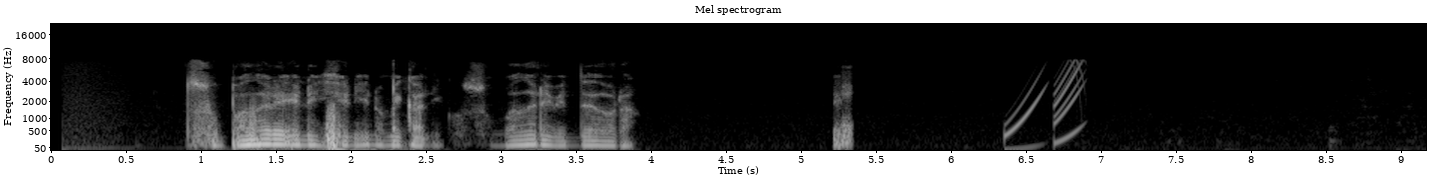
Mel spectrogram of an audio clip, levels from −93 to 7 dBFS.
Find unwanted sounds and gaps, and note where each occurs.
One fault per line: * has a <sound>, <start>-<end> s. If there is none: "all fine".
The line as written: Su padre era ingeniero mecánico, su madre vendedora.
* has a laugh, 5.2-5.3 s
* has a chirp, 6.3-6.9 s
